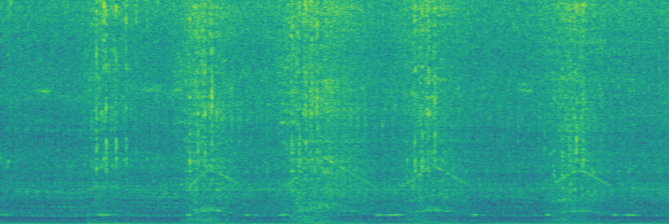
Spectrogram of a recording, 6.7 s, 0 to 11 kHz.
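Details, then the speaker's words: Fiat 500 revved repeatedly: hollow rattle rides over the engine as revs rise and fall about once a second; owner thinks it is the timing belt, coming from the timing-belt casing; abnormal noise when revving. "What's that sound like, guys? Timing belt needs doing. That comes from in this casing here."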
